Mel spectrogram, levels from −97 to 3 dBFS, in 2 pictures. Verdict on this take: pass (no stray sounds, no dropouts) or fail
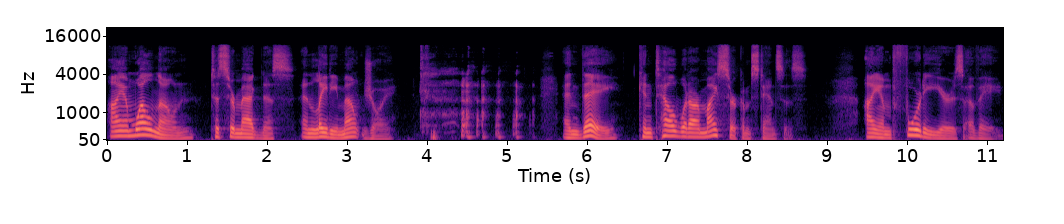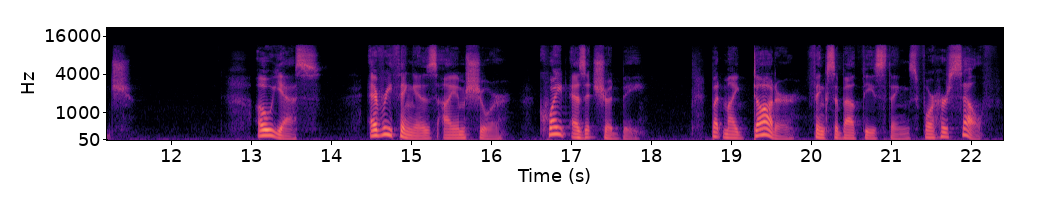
fail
